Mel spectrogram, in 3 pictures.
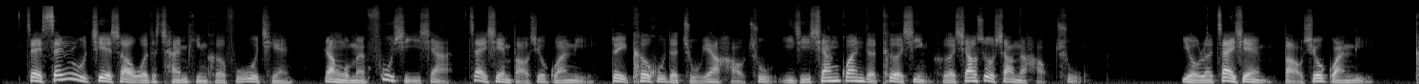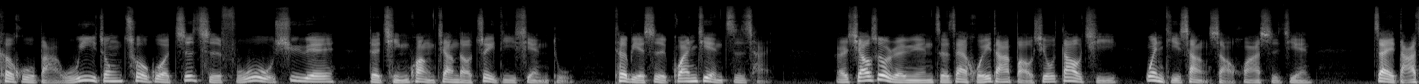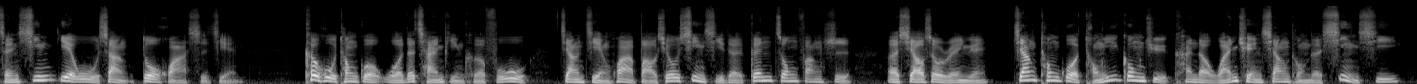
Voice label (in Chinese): CHINESE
